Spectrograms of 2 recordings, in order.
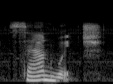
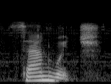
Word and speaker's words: sandwich: слові Listen daughter daughter sandwich sandwich his daughter is eating a sandwich в слові daughter не вимовляється літери G в слові sandwich не вимовляється літера D Must Clim в слові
